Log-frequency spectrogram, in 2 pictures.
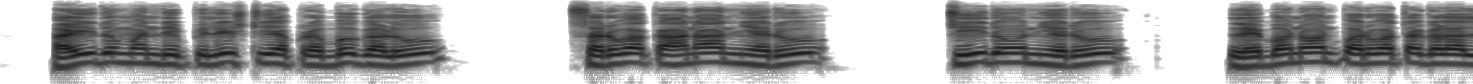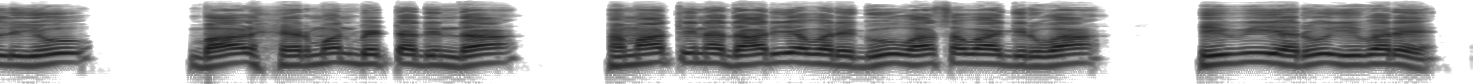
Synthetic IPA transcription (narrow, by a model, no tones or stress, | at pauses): ɐjd̪umɐnd̪ipiliʂʈijɐpɾɐbʱuɡɐɭu | sɐɾʋɐkaːnaːnjɐɾu | t͡ʃiːd̪oːnjɐɾu | lebɐnoːnpɐɾʋɐt̪ɐɡɐɭɐlːiju | baːɭheɾmonbɛʈːɐd̪ind̪ɐ | hɐmaːt̪inɐd̪aːɾijɐʋɐɾeɡuʋaːsɐʋaːɡiɾuʋɐ | hiʋijɐɾuiʋɐɾe̞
